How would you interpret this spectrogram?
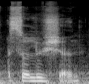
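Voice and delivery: ordinary talk, nothing marked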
